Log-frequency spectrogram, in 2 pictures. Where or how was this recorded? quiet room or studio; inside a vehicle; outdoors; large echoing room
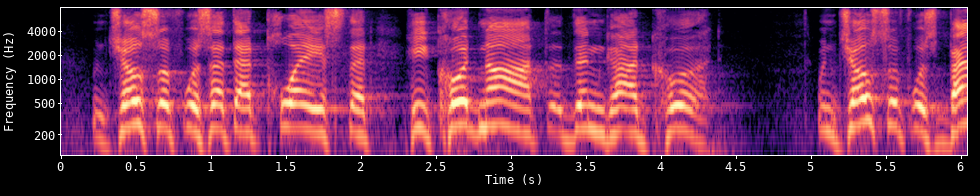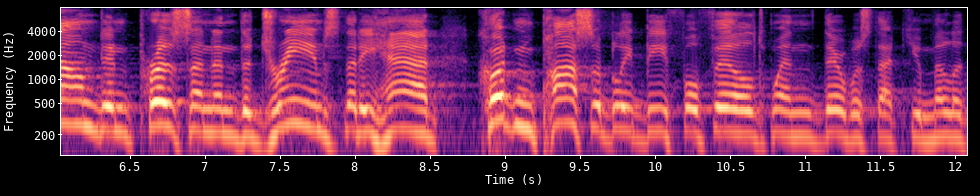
large echoing room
